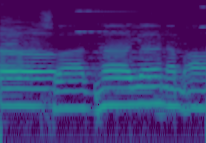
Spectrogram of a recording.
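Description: A man chanting a Sanskrit verse in long, drawn-out sung notes, with a short breath partway through.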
